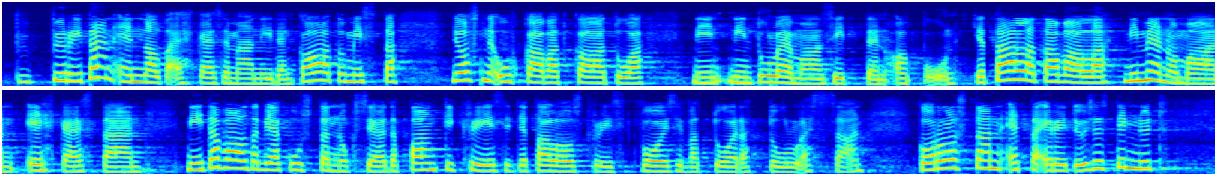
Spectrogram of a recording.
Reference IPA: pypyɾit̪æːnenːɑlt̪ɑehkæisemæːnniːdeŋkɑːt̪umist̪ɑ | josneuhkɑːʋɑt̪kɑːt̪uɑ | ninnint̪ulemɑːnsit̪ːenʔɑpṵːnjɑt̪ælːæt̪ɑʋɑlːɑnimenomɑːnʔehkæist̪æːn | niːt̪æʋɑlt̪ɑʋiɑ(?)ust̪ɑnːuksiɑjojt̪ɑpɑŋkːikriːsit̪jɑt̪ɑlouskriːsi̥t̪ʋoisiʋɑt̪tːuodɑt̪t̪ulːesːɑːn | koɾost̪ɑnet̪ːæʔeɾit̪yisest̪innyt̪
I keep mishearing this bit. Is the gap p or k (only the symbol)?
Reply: k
